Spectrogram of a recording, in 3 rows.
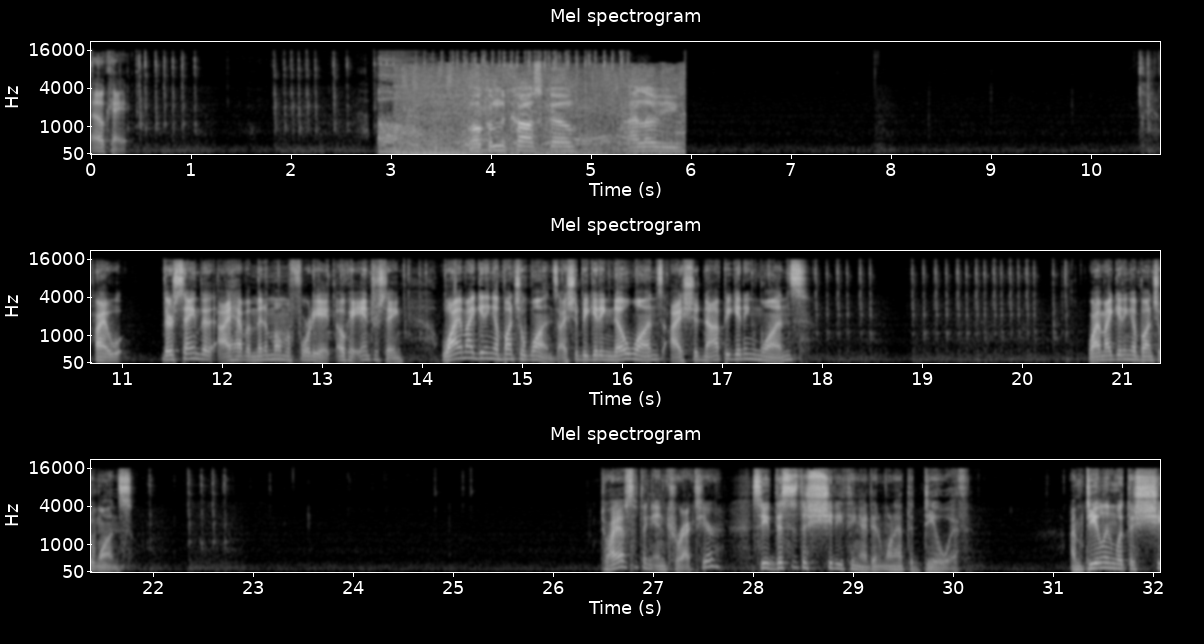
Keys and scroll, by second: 0.0 ctrl+g, 0.0 ctrl+c, 0.6 ctrl+c, 0.8-5.5 typing, 10.7 alt++, 12.6 alt+{, 13.1 ctrl+a, 13.2 [, 13.4 ctrl+u, 14.0 ctrl+u, 14.4 ctrl+u, 14.7-20.5 ctrl+u, 20.5-22.9 typing.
